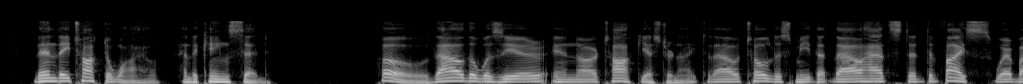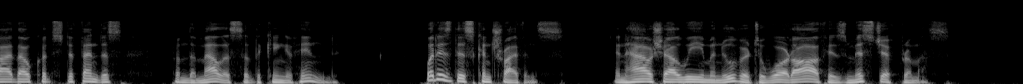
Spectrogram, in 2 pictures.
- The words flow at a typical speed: Yes, average, 155 wpm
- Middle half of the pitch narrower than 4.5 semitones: No, average, 4.8 semitones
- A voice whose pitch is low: Yes, low, 115 Hz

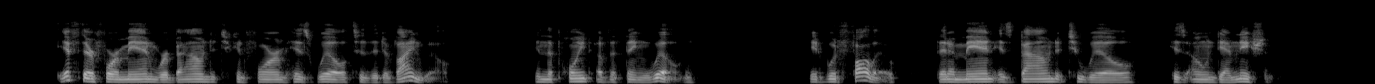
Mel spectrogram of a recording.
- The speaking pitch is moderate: No, low, 115 Hz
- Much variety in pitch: No, narrow, 2.5 semitones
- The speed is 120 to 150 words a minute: Yes, average, 145 wpm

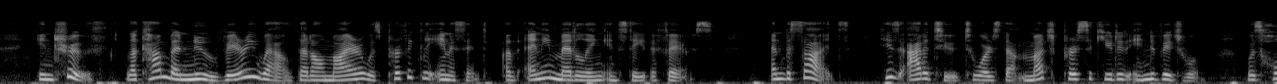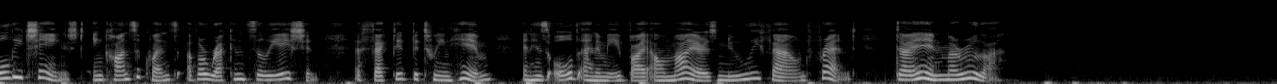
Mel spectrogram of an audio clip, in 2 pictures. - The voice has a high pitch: Yes, high, 220 Hz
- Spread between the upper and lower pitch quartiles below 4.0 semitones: No, average, 4.3 semitones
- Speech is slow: Yes, slow, 115 wpm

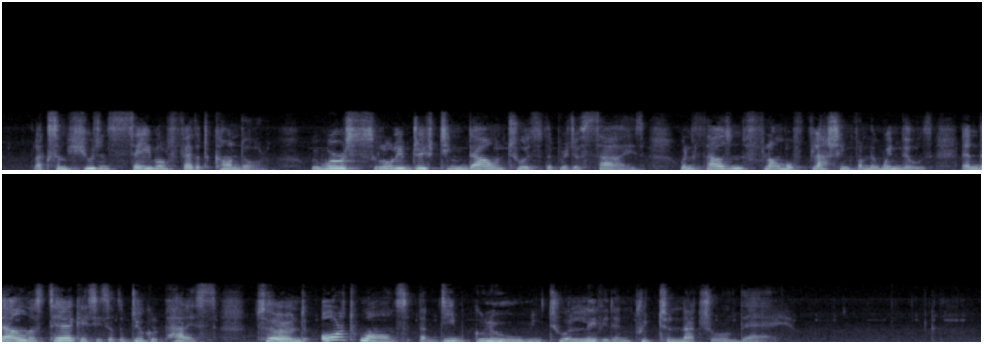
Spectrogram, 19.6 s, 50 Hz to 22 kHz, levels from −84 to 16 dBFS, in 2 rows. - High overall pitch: Yes, very high, 255 Hz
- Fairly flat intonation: No, average, 3.9 semitones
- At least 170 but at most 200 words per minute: No, average, 140 wpm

